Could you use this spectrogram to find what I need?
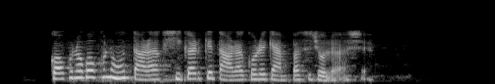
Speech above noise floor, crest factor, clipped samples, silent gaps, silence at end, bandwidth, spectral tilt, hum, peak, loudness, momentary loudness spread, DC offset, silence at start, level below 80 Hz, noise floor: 69 dB; 16 dB; under 0.1%; none; 1.2 s; 5 kHz; -9 dB/octave; none; -4 dBFS; -18 LUFS; 9 LU; under 0.1%; 0.5 s; -64 dBFS; -87 dBFS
